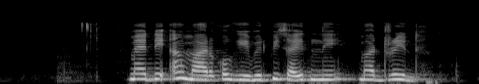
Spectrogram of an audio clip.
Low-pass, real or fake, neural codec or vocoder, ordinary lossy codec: 7.2 kHz; real; none; none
